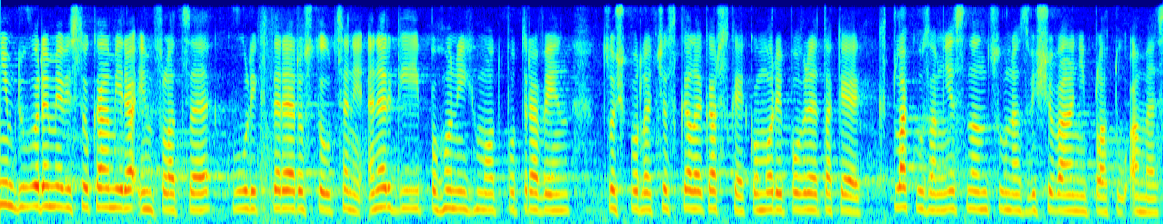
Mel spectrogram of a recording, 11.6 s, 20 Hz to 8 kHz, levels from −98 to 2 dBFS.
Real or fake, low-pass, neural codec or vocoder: real; 7.2 kHz; none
